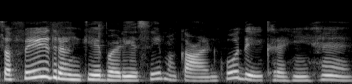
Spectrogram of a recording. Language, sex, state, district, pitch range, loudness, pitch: Hindi, female, Chhattisgarh, Raipur, 185-245 Hz, -16 LUFS, 210 Hz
